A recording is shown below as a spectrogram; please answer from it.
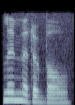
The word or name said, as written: limitable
